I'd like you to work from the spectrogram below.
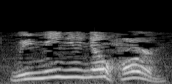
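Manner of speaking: slow, high gnome voice; calm the children slowly. Acted. Gnome reassuring the children, slow and high. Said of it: "Chip said".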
